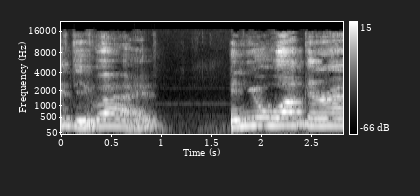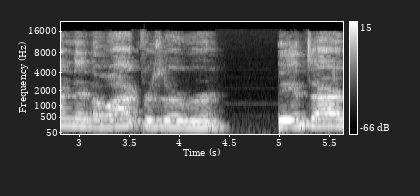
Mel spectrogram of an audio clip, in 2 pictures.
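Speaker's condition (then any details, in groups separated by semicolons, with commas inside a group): Cerebral palsy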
